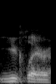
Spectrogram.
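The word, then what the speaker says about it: Eau Claire: Is it Euclair? Yeah, EAU? yeah, Euclair. Okay, yeah, just Euclair, I think is what it is.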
